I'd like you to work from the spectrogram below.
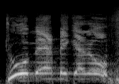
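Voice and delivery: high, slow whiny yell; mock shout. Comic drunk on a beanbag shouting he won't get up. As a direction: protest loudly from the beanbag.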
